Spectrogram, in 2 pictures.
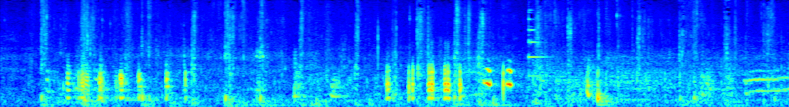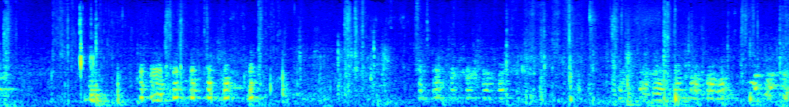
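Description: Chickens peck at food with quick taps.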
